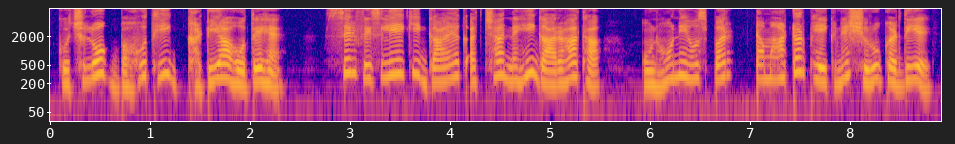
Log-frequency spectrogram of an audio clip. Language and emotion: Hindi, disgusted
